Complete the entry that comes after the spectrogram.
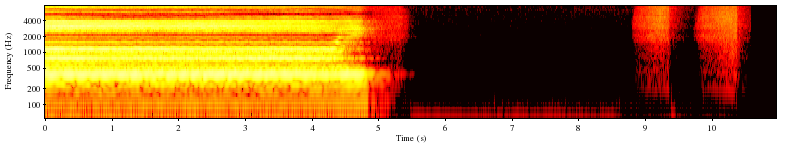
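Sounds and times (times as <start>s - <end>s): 
contraltos singing: 0.0s - 5.3s.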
